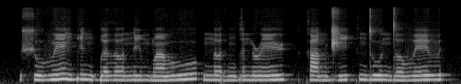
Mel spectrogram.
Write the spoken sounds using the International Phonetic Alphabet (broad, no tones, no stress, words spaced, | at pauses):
ʃuvẽɡ͡binɡ͡bə ðɤnimbãβu | nɤɾə̤ŋɡənɹẽy̯ | kand͡ʒik ndundɤ vev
